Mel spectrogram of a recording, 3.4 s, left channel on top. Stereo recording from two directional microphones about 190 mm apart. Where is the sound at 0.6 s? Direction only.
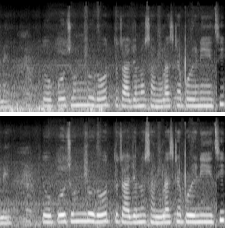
5° right (ahead or behind).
